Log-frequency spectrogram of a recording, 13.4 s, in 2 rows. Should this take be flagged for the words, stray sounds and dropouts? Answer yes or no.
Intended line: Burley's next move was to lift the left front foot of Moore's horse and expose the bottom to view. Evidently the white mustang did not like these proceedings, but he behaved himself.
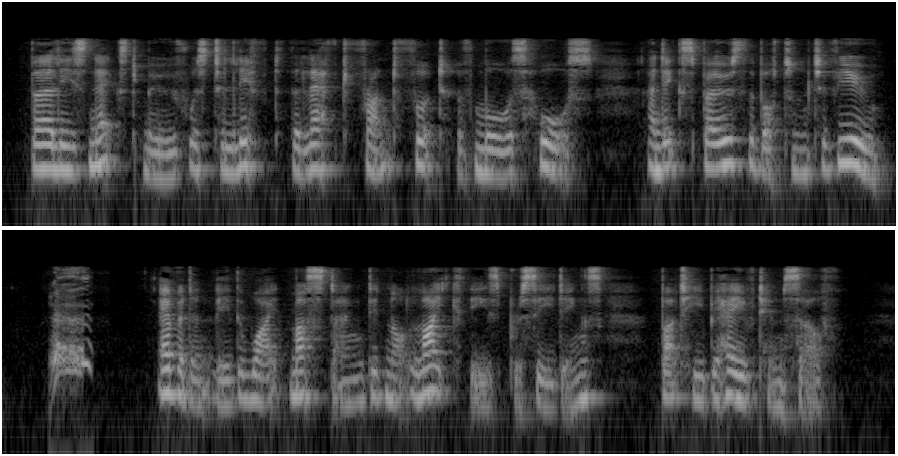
yes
